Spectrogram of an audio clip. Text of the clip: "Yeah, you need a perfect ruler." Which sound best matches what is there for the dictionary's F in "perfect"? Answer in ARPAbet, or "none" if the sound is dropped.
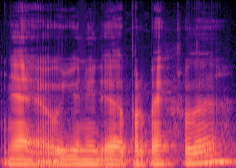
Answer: P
